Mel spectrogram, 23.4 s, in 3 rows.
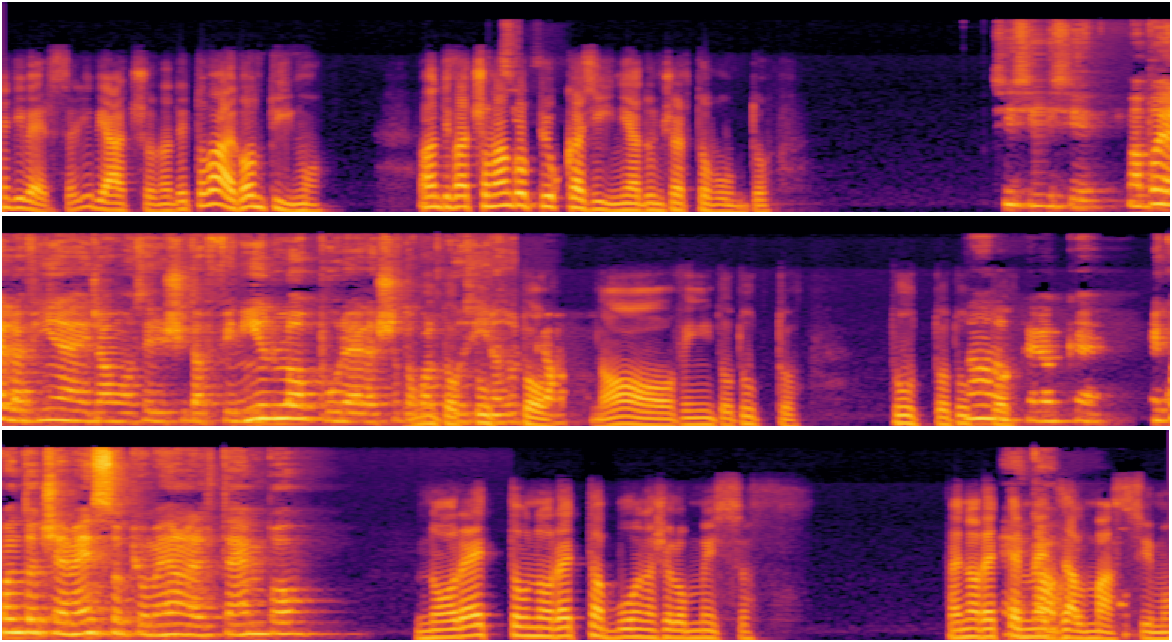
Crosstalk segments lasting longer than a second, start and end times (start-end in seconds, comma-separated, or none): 10.4-11.9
